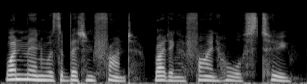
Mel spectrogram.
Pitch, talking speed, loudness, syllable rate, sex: 185 Hz, 215 wpm, -19 LUFS, 5.5 syllables/s, female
